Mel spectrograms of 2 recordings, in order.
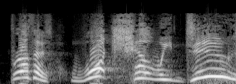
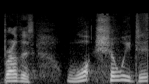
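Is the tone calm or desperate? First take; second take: desperate; calm. First: It is cried out in a desperate tone. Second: It is said in a calm, matter-of-fact tone.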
